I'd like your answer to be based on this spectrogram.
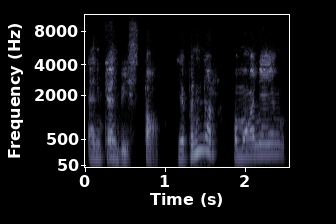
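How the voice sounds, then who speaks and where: A man's voice: on the high side, sing-song, normal speed, husky, no echo, dull audio. A man calling into a talk show, speaking casually and hesitantly, searching for words and mixing in English phrases. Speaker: caller. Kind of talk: casual call-in chat.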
